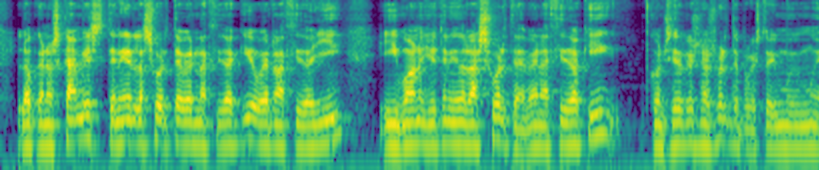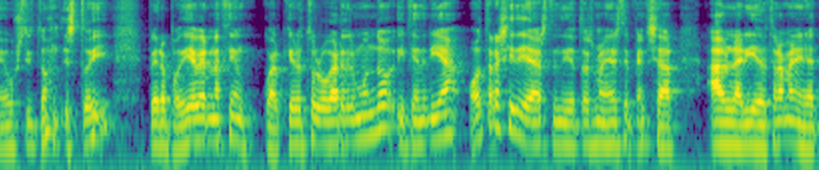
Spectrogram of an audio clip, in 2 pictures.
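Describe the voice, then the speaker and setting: A man's voice: mid-range voice, a bit bright. A man from Catalonia, a coach talking in a casual, reflective monologue that stumbles over restarts and tag questions. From Catalonia, Spain.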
